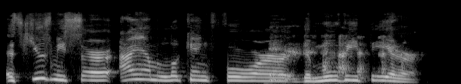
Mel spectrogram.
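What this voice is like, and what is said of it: Put-on American accent. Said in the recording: “I put on my my my best American accent”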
